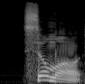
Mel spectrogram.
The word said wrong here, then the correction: Siloam: I can't pronounce it. Siloam. There we go. Siloam.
